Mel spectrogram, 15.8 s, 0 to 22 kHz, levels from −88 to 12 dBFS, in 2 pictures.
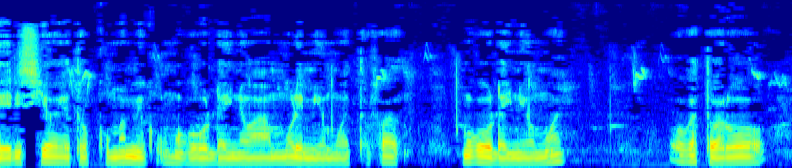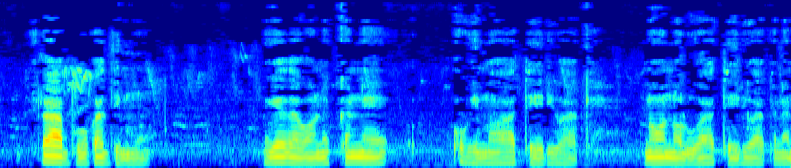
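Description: Speech, with heavy WMA compression damage throughout. The sound rings and smears, and a washy hiss swells and fades with the signal. Quiet detail drops out. The content reaches about 20.1 kHz, yet the damage points to a low bitrate near 32 kbps, likely from long-block WMA encoding.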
